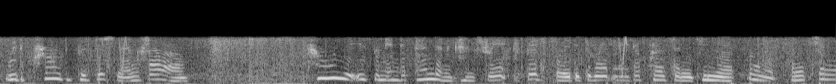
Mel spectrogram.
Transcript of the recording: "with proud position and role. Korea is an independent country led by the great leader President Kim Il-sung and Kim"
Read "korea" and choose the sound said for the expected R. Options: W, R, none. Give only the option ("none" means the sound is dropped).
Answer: W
